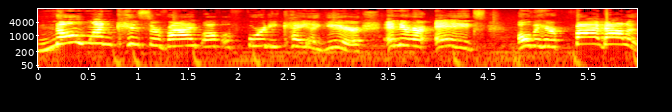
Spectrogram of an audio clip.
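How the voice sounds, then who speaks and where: A woman speaks in a raised, projected voice with an extremely high pitch. Her pace is fairly slow and her intonation lively. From United States. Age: 20s. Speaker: vlogger. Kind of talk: casual vlog rant. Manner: animated, stuttering when upset.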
